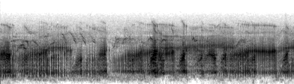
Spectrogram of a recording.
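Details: Pool frogs, Pelophylax lessonae, calling in the breeding season; a dense chorus of overlapping rattling, nasal croaks that run almost continuously with brief pauses.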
